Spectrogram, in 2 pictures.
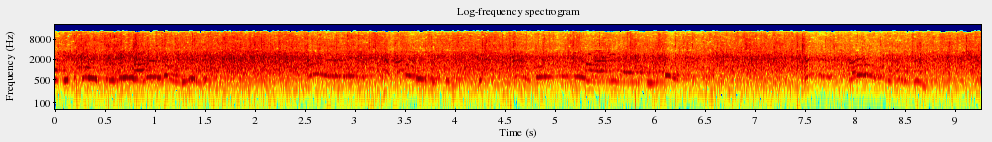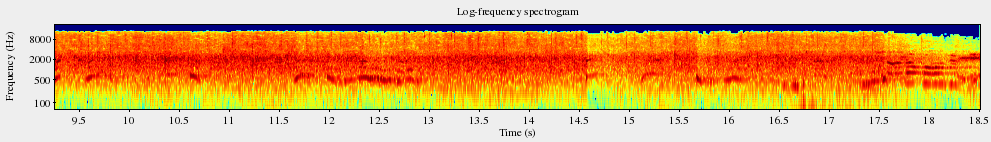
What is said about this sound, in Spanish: Bueno, enhorabuena, tengo aquí a todos los presidentes de Fallas, están todos, están aquí todos y me piden que te transmita pues su felicitación, un beso muy fuerte y sobre todo quieren que escuches este aplauso que te mandamos todos.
